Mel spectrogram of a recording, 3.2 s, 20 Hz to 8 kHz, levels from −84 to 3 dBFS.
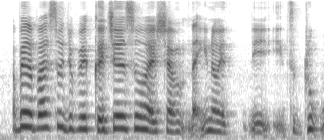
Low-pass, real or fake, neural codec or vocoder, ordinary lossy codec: none; real; none; none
